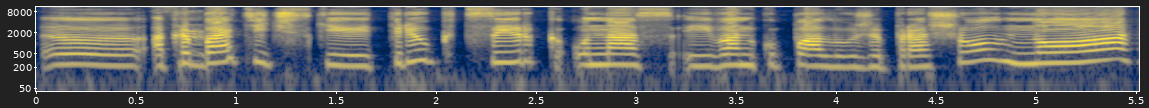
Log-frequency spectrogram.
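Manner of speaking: loud showman announcing a stunt; booming circus ringmaster. Pretend. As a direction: boom it out like a ringmaster.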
